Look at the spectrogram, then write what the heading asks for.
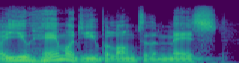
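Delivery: ordinary delivery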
